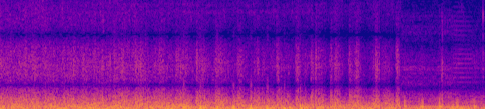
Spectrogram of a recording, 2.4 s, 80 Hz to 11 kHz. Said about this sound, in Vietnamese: Cảnh tượng đội hình hàng chục chiếc UH-1 gầm rú trên bầu trời, xả đạn xuống mặt đất trong các cuộc hành quân đã trở thành phần không thể thiếu tại Việt Nam, đại diện cho công nghệ vượt trội của Mỹ.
